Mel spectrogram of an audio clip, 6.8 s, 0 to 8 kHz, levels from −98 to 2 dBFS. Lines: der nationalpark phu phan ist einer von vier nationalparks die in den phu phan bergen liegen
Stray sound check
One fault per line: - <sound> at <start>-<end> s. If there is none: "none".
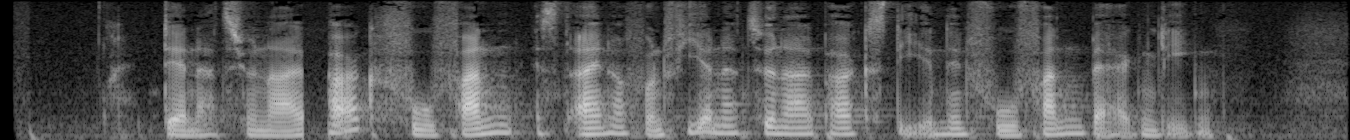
- dropout at 1.5-1.6 s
